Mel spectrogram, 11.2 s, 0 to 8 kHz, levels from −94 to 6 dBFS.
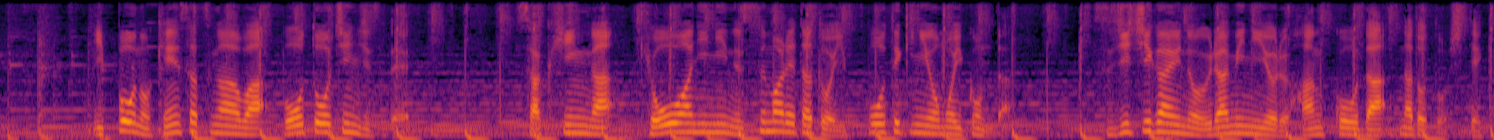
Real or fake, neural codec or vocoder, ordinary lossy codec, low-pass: real; none; none; 7.2 kHz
